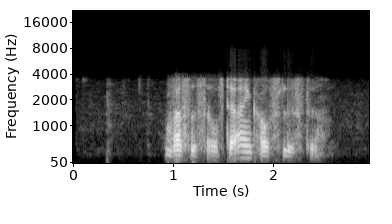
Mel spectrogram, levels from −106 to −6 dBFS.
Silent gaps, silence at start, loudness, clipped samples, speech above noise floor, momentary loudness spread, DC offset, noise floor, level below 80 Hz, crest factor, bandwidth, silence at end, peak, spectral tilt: none; 0.9 s; -22 LUFS; under 0.1%; 45 dB; 15 LU; under 0.1%; -67 dBFS; -68 dBFS; 22 dB; 3.9 kHz; 0.45 s; -2 dBFS; -1.5 dB/octave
